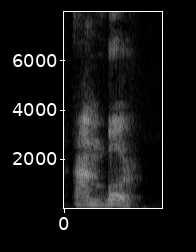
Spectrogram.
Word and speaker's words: انبر: همین قضیه که مثلا نون قبل از ب رو همیشه ما میم تلفظ میکنیم، انبر، انبار و از این جزئیات، درسته؟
